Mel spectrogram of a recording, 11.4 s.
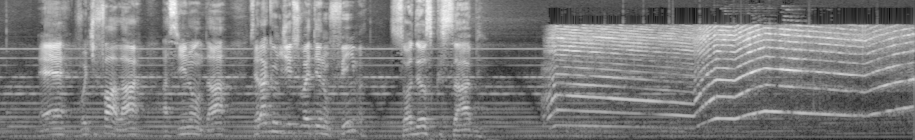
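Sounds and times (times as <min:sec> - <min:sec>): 
ambulance siren: 0:00.0 - 0:11.4
speech: 0:00.5 - 0:06.2.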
